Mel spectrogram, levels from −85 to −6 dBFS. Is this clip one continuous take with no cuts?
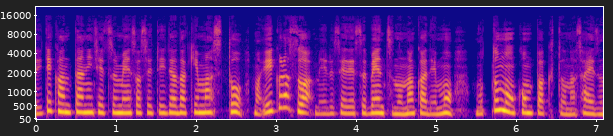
no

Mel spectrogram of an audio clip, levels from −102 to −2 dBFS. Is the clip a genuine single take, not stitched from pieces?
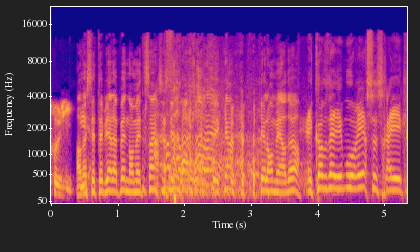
yes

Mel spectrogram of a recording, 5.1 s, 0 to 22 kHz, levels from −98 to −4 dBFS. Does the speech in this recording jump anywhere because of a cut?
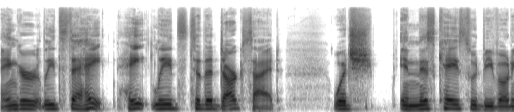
no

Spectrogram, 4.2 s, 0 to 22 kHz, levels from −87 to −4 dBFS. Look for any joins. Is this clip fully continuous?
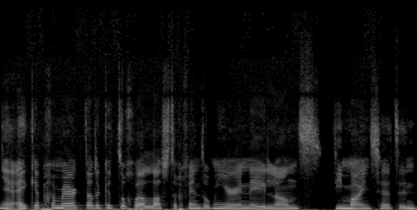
no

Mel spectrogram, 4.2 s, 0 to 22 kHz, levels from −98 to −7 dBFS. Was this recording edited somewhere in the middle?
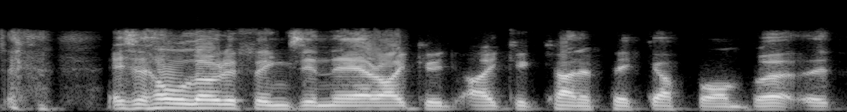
no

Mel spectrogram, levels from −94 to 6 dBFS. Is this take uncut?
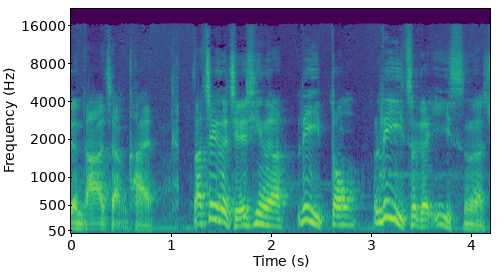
no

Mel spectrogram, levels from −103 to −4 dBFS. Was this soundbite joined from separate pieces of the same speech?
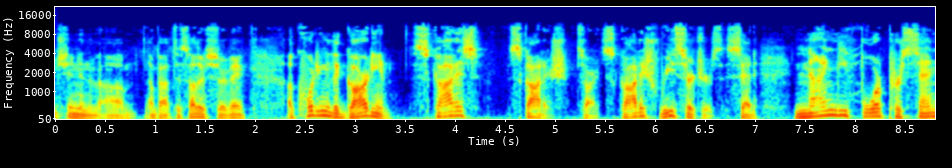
no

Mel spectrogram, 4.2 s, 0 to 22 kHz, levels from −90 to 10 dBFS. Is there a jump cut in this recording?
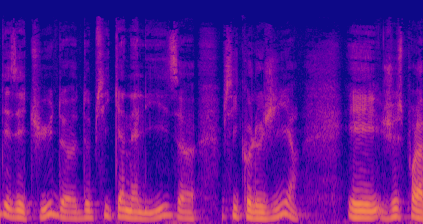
yes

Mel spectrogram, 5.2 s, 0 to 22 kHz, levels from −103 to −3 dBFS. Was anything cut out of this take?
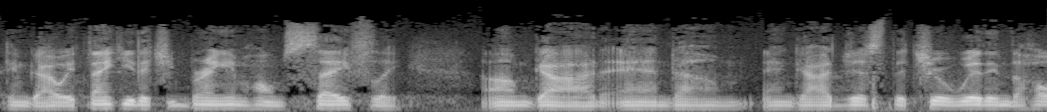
no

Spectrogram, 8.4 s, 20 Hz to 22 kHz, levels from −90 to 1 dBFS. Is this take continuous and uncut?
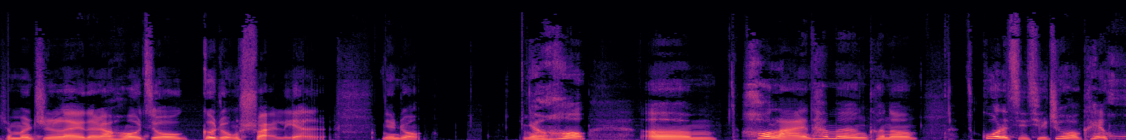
yes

